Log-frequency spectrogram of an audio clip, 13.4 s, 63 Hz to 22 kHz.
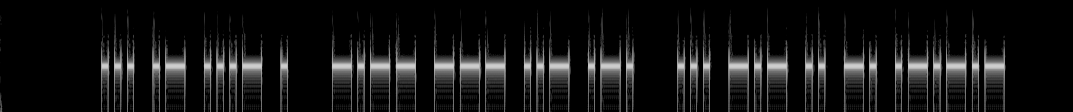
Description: Morse code, heard as a keyed tone, about 15 wpm, 700 Hz. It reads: SAVE YOUR SKIN.
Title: Sentences from Top 1300 Words 15wpm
